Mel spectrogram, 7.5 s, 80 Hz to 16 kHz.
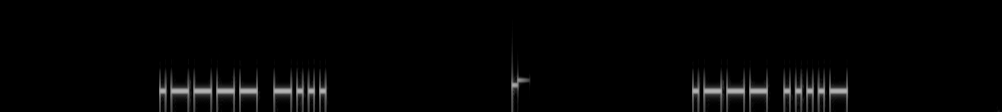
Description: Morse code, heard as a keyed tone, about 28 wpm, 700 Hz. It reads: 1 B J 4
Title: Two Challenging Letter-Number Combinations 28wpm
